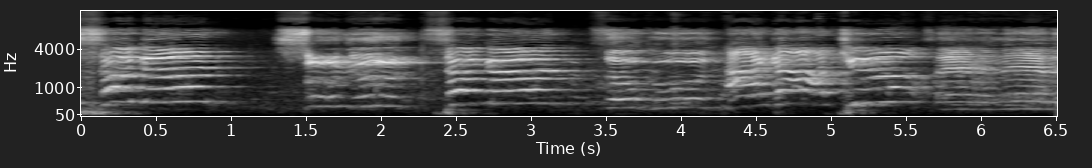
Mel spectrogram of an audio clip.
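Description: A person singing short, high-pitched phrases into a microphone, in several bursts with brief breaks between them.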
